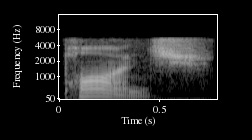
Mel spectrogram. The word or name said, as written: paunch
